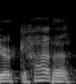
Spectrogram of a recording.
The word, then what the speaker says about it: Arcada: He's the owner of the Arcada Theater.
